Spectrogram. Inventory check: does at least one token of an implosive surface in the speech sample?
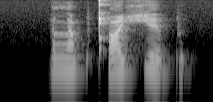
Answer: no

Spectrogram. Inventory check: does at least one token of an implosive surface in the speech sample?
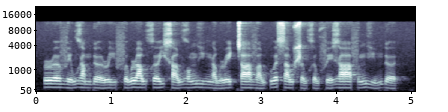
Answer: yes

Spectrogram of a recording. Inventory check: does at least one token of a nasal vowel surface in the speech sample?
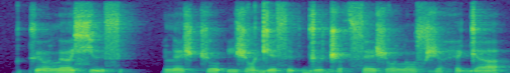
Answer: no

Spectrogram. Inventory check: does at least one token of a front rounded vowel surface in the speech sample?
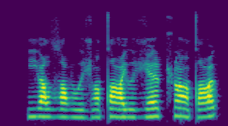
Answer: yes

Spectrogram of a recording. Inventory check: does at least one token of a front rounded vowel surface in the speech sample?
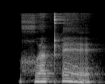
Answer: no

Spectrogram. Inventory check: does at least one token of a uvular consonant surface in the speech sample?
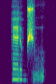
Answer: no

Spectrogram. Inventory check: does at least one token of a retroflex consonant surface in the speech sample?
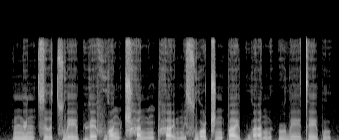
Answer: yes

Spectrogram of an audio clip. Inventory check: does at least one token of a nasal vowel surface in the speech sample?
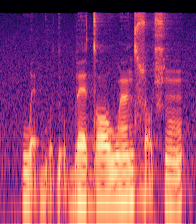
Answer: yes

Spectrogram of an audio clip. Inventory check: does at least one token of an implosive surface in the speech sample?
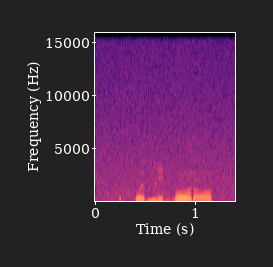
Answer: yes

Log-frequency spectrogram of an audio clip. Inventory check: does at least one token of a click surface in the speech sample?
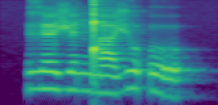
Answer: yes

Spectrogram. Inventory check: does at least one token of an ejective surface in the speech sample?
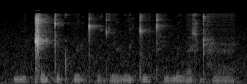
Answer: no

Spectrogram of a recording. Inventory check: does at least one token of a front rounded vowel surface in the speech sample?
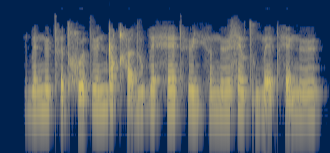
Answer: yes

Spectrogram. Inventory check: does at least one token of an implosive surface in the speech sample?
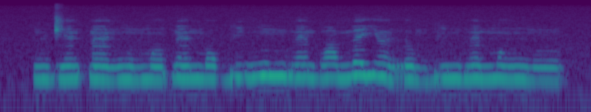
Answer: yes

